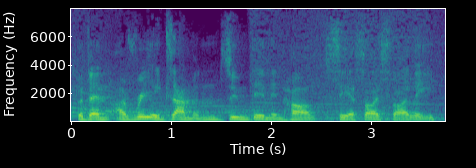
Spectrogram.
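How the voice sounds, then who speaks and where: A man's voice: medium pitch, flat delivery, normal speed, noisy background. A man with a London accent commentating on a live sim-racing league, chatty and joking with his co-host. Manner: chatty, jokey banter with co-host. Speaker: race commentator.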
